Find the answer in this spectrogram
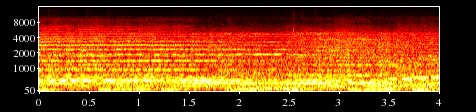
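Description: Saxophone ensemble of alto and tenor saxophones playing held notes in chords, with a steady low beat pulsing underneath about twice a second.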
